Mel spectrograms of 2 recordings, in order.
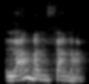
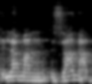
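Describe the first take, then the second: First: The z is said like th, tongue between teeth. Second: The z is said like an English z. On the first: The speaker calls it right. "Stick your tongue out and say la manzana" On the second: The speaker calls it wrong. "I often hear people say um, Z"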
